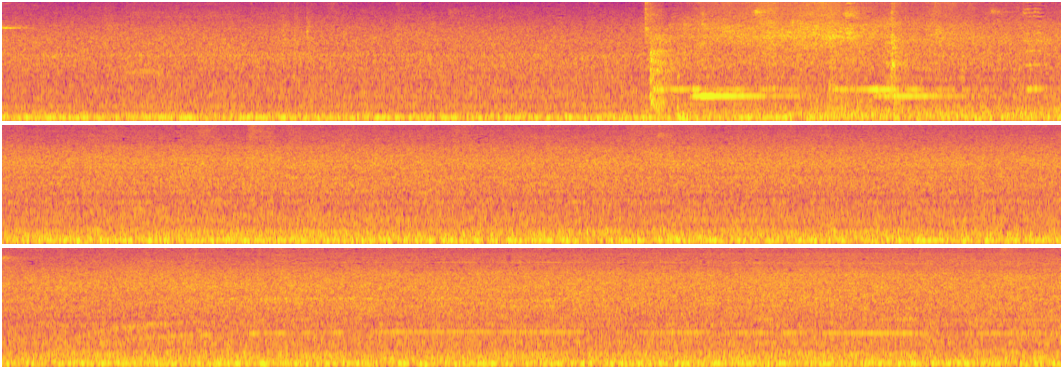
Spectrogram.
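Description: Steady low running rumble heard inside an MTR M-Train car on the move. About four seconds in, a short two-note electronic tone sounds twice. From about fifteen seconds a whine rises and then holds steady.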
